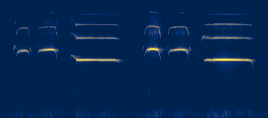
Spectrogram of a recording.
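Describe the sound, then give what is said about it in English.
A person blows a high bird call to summon birds to the feeder when putting food out. It repeats twice: two short rising notes followed by one long, steady held tone, clear and fairly loud with no talking. “But I go outside and I call my birds to come to the feeder when I put food out.”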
